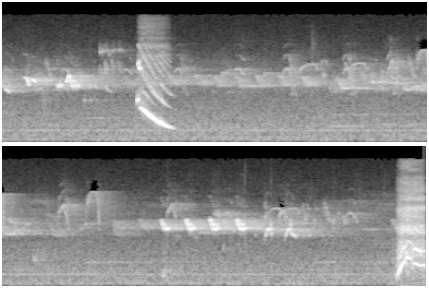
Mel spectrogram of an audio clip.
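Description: Birds chirping in quick strings of short, high calls. A loud whistle falls steeply in pitch about two seconds in, and a louder burst with falling sweeps comes near the end.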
